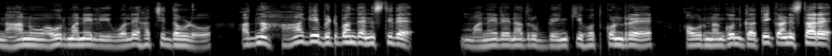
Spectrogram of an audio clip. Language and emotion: Kannada, fearful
